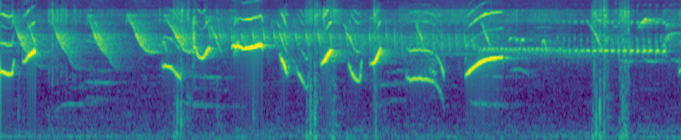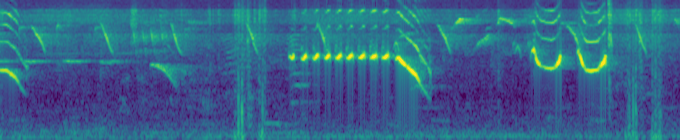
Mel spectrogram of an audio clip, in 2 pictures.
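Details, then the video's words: Sirtu singing continuously, meant to prompt untrained sirtu birds to start singing fast: a lively jumble of high slurred whistles, sharp clicks, a steady drawn-out tone, then a rapid run of evenly repeated notes and looping whistles. "Sirtu gacor ampuh sangat pancing sirtu bahan cepat bunyi"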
